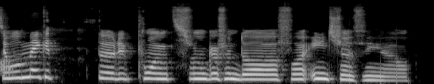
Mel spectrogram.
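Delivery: put-on sneering teacher voice. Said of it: "with a gleeful sneer on his face".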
